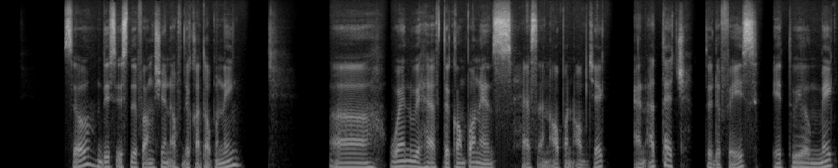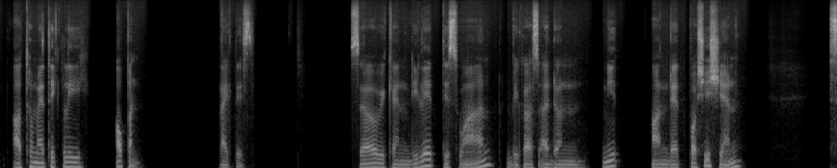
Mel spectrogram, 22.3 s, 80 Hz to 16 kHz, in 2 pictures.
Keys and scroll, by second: 17.0 Delete.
